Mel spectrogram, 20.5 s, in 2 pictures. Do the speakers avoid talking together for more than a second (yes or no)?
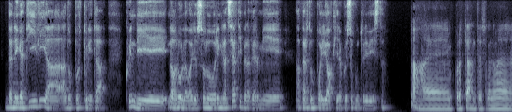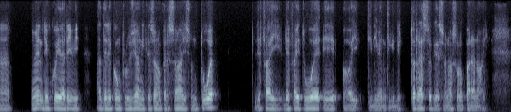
yes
